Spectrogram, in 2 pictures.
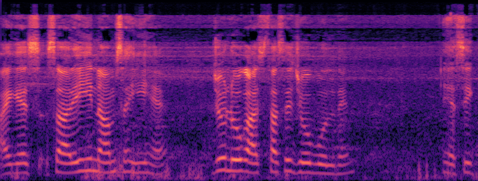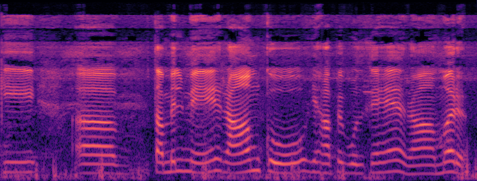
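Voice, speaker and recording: A young woman giving a walking tour and telling a temple story outdoors, chatty and stopping for fillers as she mixes in English words. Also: mid-range voice. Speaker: travel vlogger. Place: busy temple street outdoors. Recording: loud street noise outdoors. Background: traffic and crowd ambience.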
